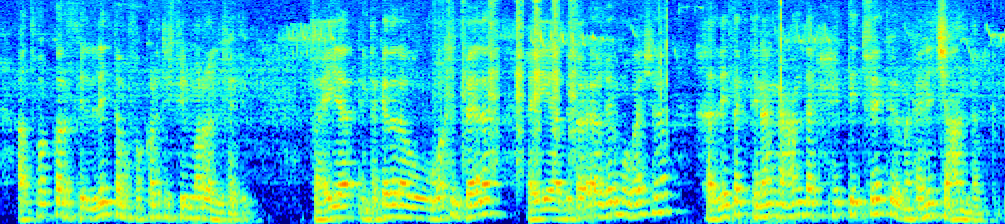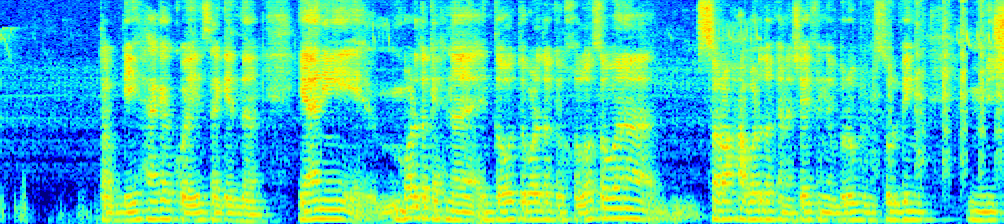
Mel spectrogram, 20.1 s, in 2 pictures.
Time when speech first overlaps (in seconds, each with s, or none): none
